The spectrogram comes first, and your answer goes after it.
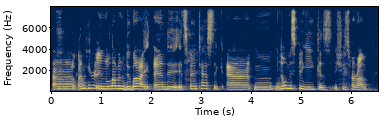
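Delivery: loud cartoon frog puppet character voice. Performing an old stand-up bit when asked: Kermit the Frog voice.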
